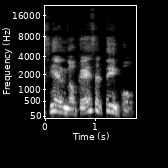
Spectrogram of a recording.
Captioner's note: speaking In Foreign Language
